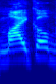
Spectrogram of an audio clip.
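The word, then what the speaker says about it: Micheal: My name is Michael, but it's spelled with an E-A-L. So everyone calls me Michelle.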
